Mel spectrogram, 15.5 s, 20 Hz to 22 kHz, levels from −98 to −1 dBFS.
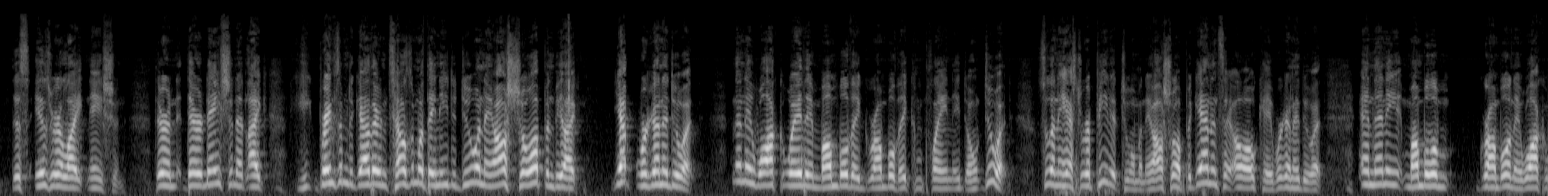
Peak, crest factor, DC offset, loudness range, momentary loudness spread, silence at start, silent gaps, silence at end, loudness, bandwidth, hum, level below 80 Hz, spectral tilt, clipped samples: -6 dBFS; 20 dB; under 0.1%; 5 LU; 13 LU; 0.15 s; none; 0 s; -27 LUFS; 10.5 kHz; none; -74 dBFS; -5.5 dB/octave; under 0.1%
